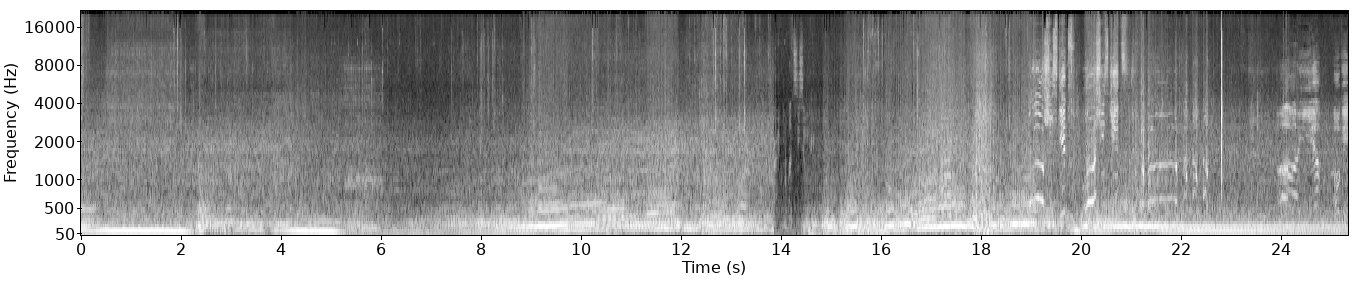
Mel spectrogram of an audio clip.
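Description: An EcoTec-swapped Mazda Miata pulls away and circles the block, its loud engine rising and falling through gears with revving sweeps, a brief lift-off pause midway, and someone talking over the engine.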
